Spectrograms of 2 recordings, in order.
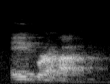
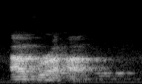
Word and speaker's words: Avraham: We pronounce it in English, Abraham. They say Avraham.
